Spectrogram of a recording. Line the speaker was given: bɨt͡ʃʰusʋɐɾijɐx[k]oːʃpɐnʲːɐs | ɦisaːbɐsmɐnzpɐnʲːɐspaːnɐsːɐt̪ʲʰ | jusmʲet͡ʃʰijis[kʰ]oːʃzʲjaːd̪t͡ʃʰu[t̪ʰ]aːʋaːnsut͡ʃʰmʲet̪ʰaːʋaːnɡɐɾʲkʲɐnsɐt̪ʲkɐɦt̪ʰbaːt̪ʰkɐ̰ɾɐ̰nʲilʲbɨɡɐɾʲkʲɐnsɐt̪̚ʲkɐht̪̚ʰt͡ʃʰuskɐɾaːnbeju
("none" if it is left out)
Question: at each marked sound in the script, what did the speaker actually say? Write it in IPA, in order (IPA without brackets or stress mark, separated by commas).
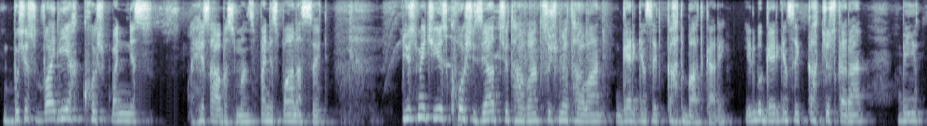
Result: kʰ, kʰ, t̪ʰ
